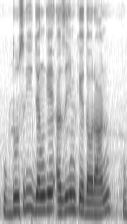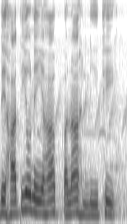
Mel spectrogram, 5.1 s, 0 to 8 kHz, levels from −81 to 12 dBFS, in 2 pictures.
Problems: constant background noise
